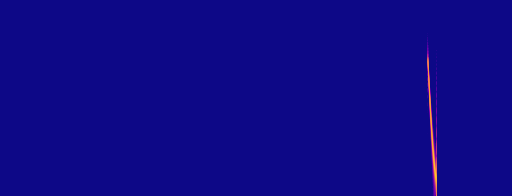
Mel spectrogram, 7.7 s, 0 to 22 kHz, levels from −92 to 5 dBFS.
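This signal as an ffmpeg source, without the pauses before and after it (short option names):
-f lavfi -i "aevalsrc='0.631*clip(t/0.002,0,1)*clip((0.13-t)/0.002,0,1)*sin(2*PI*7300*0.13/log(220/7300)*(exp(log(220/7300)*t/0.13)-1))':d=0.13:s=44100"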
